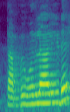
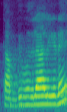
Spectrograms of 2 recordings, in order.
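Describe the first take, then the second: First: "മുതലാളിയുടെ" with a rising, questioning end; puzzled echo. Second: Said in the usual way. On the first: Acted. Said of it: "Shailaja നെറ്റി ചുളിച്ചു". ("മുതലാളിയുടെ" ചോദ്യഭാവത്തിൽ, അവസാനം ഉയർത്തി)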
